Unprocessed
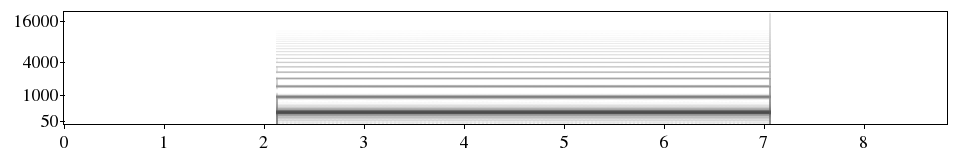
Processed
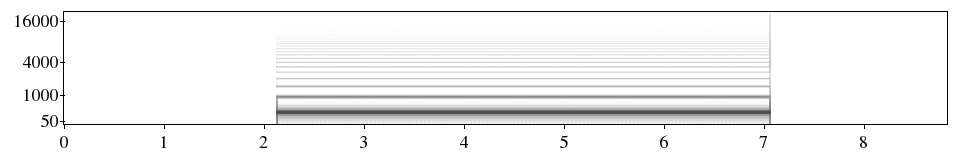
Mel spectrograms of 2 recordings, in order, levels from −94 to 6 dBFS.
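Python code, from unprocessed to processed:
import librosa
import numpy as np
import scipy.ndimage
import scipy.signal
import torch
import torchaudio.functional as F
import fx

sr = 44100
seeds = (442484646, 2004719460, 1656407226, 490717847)

y = fx.band_shelf(x, sr, hz=1700.0, db=-13.0, octaves=1.7)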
